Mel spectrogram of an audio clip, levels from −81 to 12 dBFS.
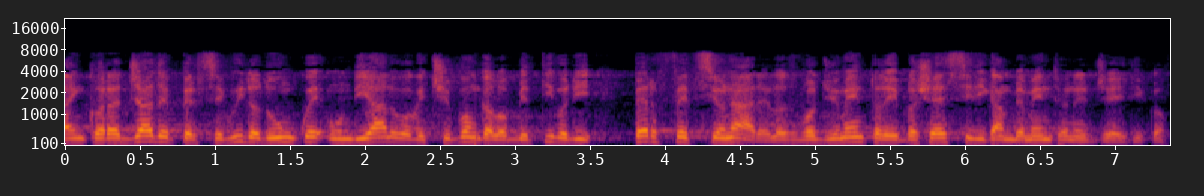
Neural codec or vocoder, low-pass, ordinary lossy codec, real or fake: none; 7.2 kHz; none; real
